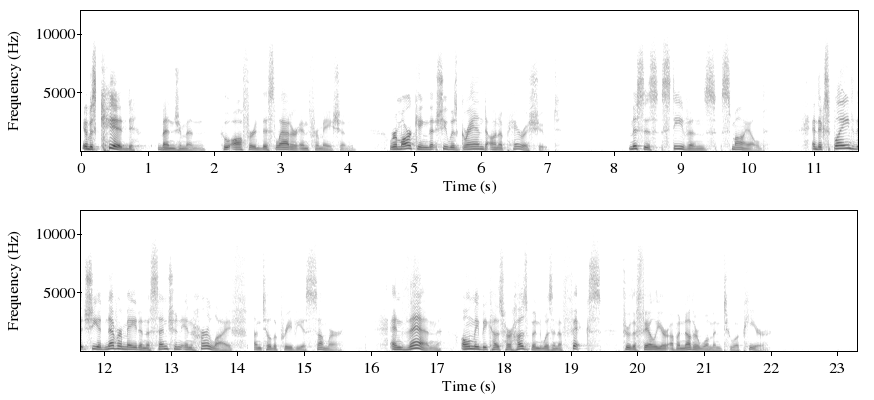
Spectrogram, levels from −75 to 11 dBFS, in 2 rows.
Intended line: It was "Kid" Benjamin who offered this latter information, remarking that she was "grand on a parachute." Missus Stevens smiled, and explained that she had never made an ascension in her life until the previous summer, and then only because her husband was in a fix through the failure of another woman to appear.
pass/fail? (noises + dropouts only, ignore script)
pass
